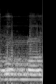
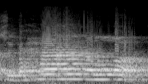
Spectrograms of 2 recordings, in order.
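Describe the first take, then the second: First: It is said quickly with a short 'ha' vowel. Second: It is said slowly with a long 'ha' vowel. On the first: The speaker calls it wrong. "kalau zikir saking cepatnya, haknya dipendekin" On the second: The speaker calls it right. "kita baca pelan"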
